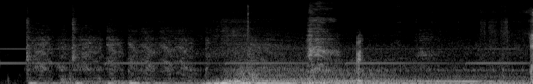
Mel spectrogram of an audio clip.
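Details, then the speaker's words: 2000 Chrysler Grand Voyager, 114,000 miles, sat 8 years in a swamp, belt cut off because alternator seized: short crank, then fires right up into a quiet, low, steady idle with no ticking or belt whine; normal start after long storage. "it fires right up. And it's so quiet. It's so quiet because nothing's spinning. It just fired right up."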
